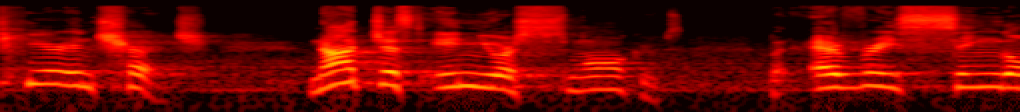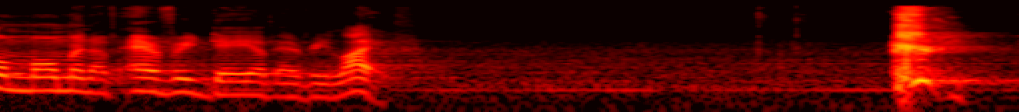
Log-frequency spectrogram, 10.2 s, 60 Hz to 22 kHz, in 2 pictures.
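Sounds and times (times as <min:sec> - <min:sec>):
speech: 0:00.1 - 0:07.2
person coughing into the microphone: 0:09.5 - 0:10.1.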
